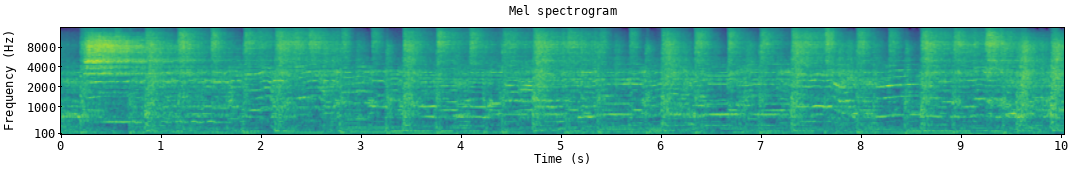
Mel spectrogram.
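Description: Live blues-rock band playing an instrumental passage between sung verses: electric guitars over a drum kit keeping a steady beat.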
